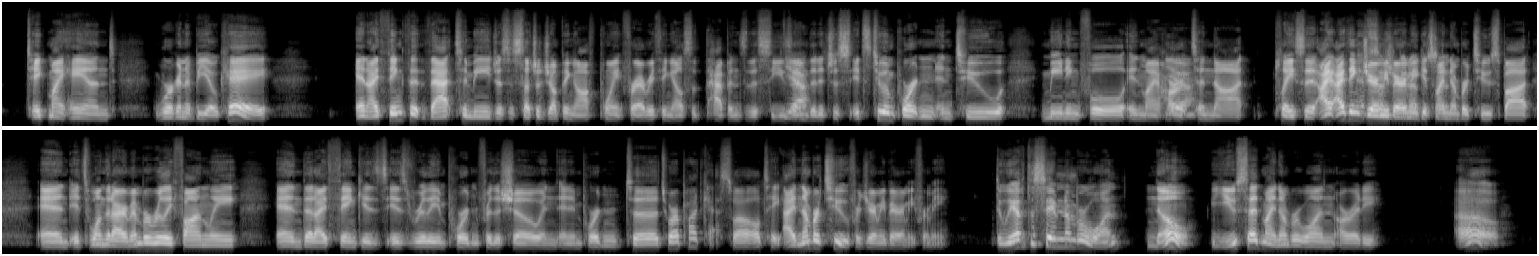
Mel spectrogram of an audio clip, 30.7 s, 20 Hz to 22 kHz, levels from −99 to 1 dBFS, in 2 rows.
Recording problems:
thin; somewhat; fading below 300 Hz

